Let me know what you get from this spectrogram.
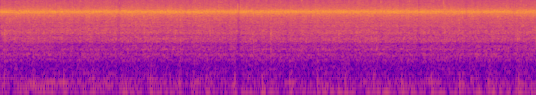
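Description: Chicken pieces with sliced onions, ginger paste and garlic frying in hot oil in a pan: a steady sizzle.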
